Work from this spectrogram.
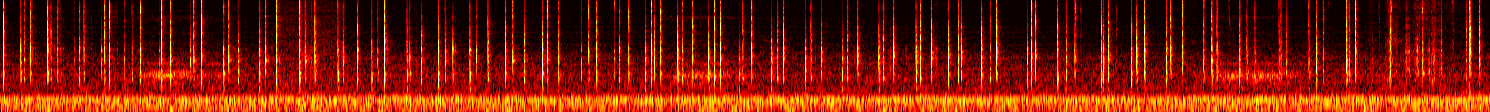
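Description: Long nails tap and scratch the woven base on the underside of a small, hollow, orange woven wicker pumpkin basket held in the hands. The result is a quick, continuous run of dry, bright clicks and crackles that stop instantly with no ring. A faint steady low hum sits beneath them.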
